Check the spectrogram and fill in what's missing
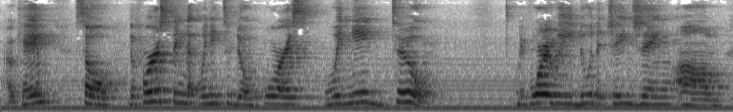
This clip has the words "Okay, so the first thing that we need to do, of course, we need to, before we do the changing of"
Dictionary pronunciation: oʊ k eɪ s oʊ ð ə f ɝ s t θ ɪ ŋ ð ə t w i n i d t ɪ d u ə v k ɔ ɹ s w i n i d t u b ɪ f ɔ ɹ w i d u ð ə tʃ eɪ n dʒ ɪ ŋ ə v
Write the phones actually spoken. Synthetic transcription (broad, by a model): oʊ k eɪ s oʊ ð ə f ɝ s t θ ɪ ŋ ð ə t w i n i d t ɪ d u ə v k ɔ ɹ s w i n i d t u b ɪ f ɔ ɹ w i d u ð ə tʃ eɪ n dʒ ɪ ŋ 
